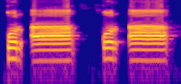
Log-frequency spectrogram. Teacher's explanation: اگلا لفظ دیکھیں، قاف را پیش قر، قاف را پیش قر، حمزہ کھڑا زبر آ، یہ حمزہ پڑھا جائے گا، الف نہیں، الف کے اوپر اگر کوئی اعراب آ جائے، زبر زیر پیش کھڑا آ جائے تو پھر وہ الف نہیں پڑھا جاتا بلکہ حمزہ پڑھا جاتا ہے۔ حمزہ کھڑا زبر آ، کھڑے کو ایک الف کے برابر کھینچ کے پڑھیں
